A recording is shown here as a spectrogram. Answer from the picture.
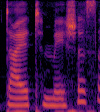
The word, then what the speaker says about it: diatomaceous: Have you heard of Diametrius earth? – Yes. Diatomaceous earth? – Yes.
